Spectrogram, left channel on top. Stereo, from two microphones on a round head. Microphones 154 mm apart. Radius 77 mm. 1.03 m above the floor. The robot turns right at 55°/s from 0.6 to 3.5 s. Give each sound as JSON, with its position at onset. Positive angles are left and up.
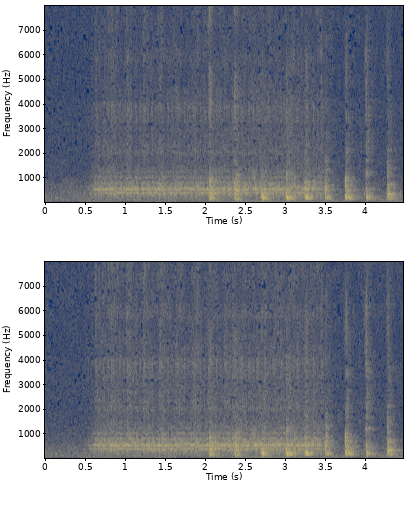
{"t": 2.0, "sound": "running footsteps", "side_deg": 35, "distance_m": 1.8}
